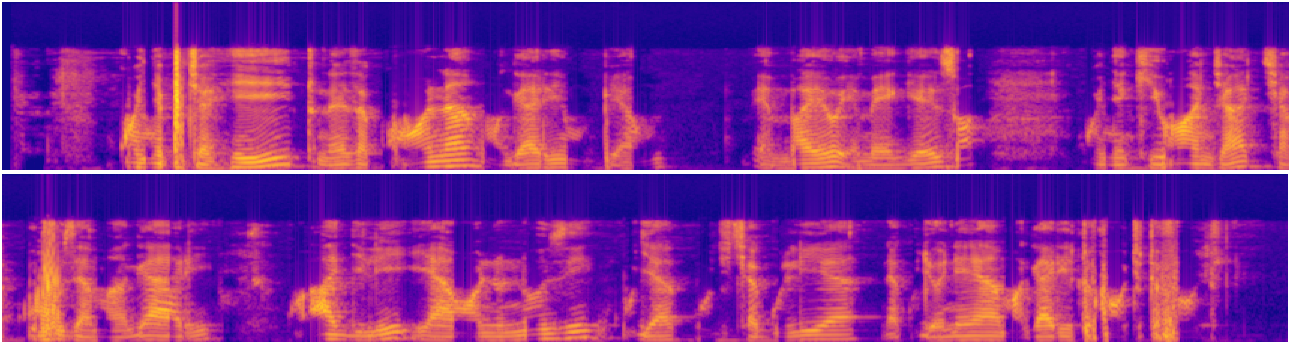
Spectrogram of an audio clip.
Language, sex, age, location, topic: Swahili, male, 36-49, Mombasa, finance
